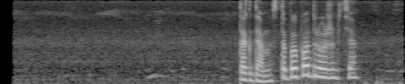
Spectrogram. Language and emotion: Russian, positive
